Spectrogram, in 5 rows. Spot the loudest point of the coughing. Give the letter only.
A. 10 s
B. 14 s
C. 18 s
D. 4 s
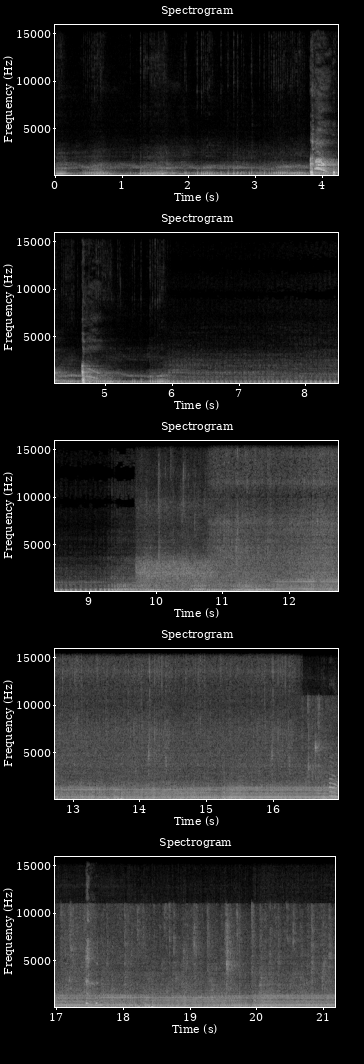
D.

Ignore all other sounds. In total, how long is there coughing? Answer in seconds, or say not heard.
2 s.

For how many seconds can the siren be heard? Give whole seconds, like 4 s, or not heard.
not heard.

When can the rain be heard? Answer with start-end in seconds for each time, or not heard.
9.7-21.1.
